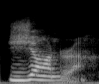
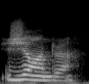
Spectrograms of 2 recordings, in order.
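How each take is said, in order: The two takes are said the same way.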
